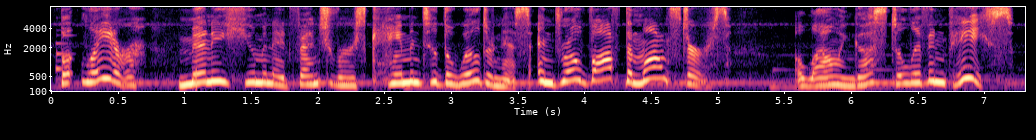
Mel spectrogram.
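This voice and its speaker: A woman's voice: sits high, lively intonation, moderate pace, faint music behind. A woman voicing a small, childlike yokai creature in a video game, earnest and plucky. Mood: earnest, eager.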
